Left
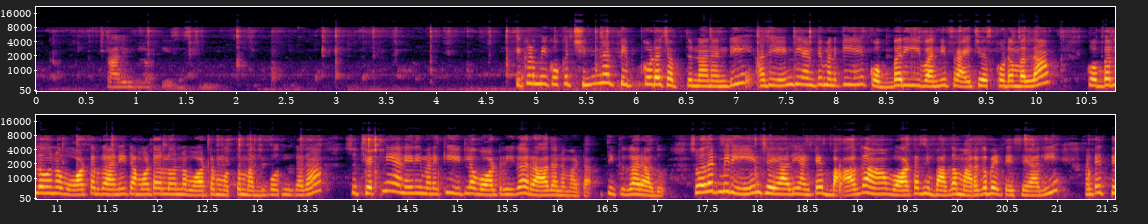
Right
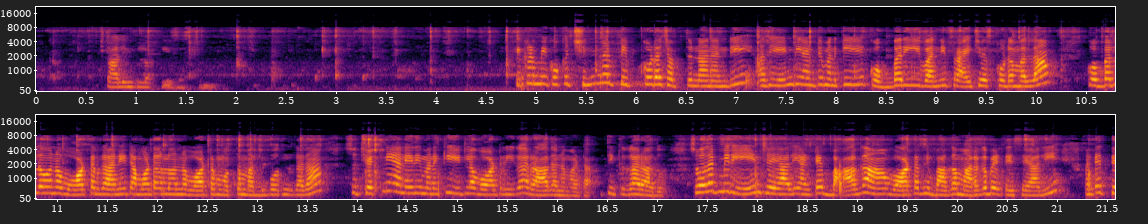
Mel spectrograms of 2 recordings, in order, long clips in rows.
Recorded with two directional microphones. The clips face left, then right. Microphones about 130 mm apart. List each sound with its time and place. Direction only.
0.7 s speech: 20° right (ahead or behind)
4.7 s speech: 30° left (ahead or behind)
5.2 s a woman's voice: 45° left (ahead or behind); by 21.5 s 30° left (ahead or behind)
